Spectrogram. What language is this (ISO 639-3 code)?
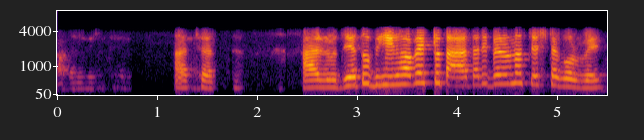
ben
